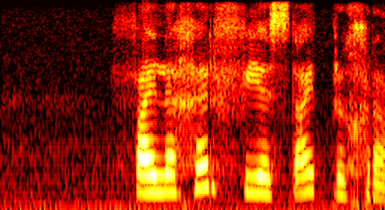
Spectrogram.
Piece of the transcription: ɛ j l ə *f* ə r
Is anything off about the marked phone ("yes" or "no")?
yes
